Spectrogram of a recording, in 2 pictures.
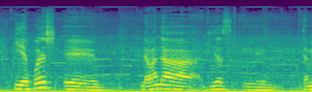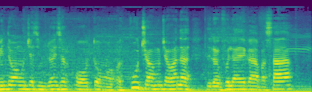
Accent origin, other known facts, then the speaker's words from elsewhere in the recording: Berazategui, Buenos Aires Province, Argentina; Y nosotros somos de Berazategui, o sea...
